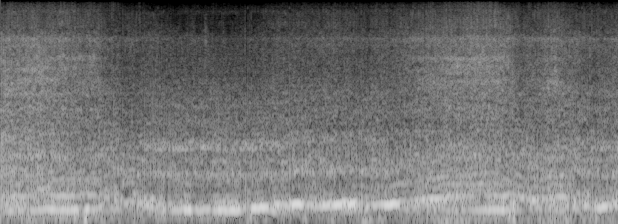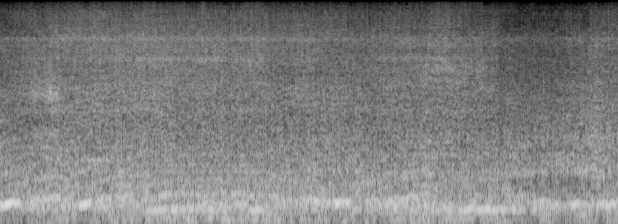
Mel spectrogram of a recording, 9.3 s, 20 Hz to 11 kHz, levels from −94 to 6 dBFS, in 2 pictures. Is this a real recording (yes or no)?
no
